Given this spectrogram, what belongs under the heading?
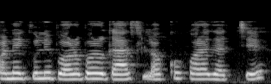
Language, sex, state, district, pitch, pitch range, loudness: Bengali, female, West Bengal, Alipurduar, 255 Hz, 240-270 Hz, -13 LUFS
